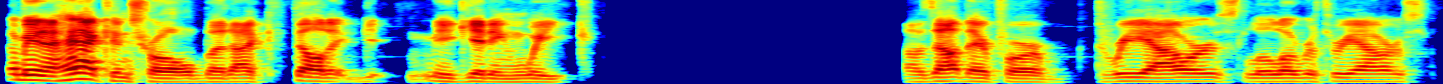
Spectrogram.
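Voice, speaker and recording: Here's a man in his late fifties running a relaxed livestream with a mid-range voice at a moderate pace. He chats cheerfully with his live audience and addresses each viewer by name.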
